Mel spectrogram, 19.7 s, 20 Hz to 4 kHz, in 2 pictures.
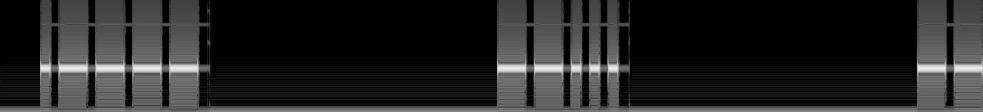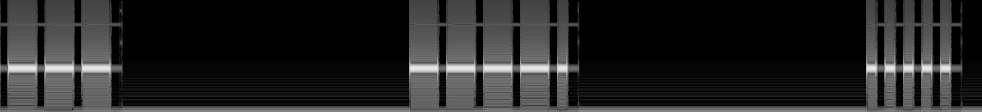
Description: Morse code, heard as a keyed tone, about 13 wpm, spaced as for 3 wpm, 800 Hz. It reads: 17095
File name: hamdata / L12-EX02-CHIFFRES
